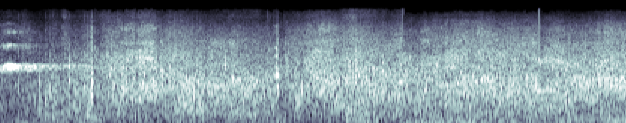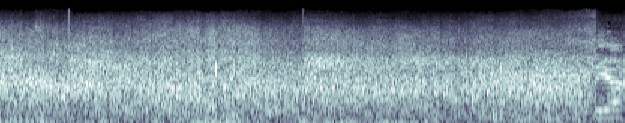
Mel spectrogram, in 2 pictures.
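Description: Steady rush of wind buffeting a helmet-mounted action camera's microphone as the wearer skates fast, mixed with ice-hockey skate blades scraping the ice. A couple of sharp clicks come in the first few seconds.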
